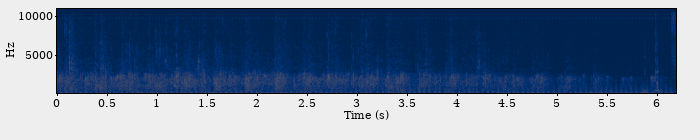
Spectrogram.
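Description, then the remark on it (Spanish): A crowd applauds the Lord with dense, steady clapping that holds at an even, fairly loud level for about six seconds, many hands blending into a continuous rattling wash. “Le puede dar un aplauso fuerte al Señor.”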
